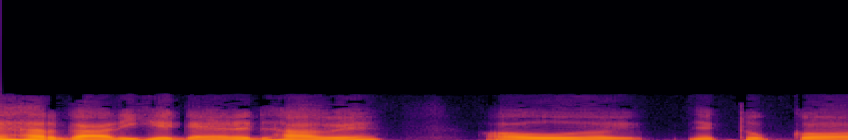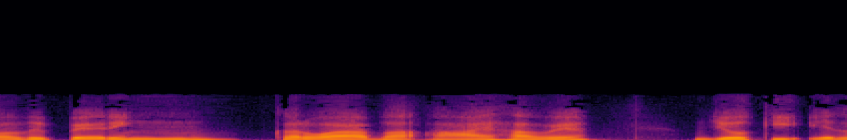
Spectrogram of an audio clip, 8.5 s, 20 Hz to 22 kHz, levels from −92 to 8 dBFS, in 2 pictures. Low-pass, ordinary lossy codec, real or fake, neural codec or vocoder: 7.2 kHz; MP3, 32 kbps; fake; codec, 16 kHz, about 1 kbps, DyCAST, with the encoder's durations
